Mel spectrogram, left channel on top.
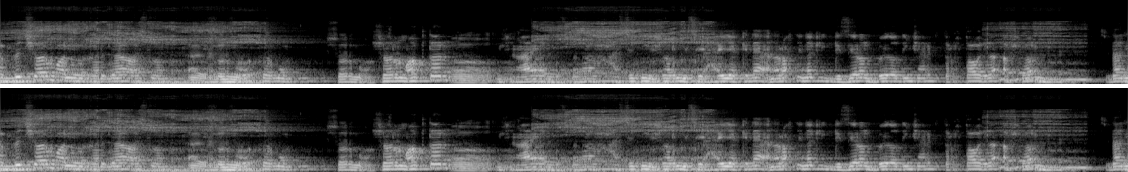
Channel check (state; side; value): identical; both; correlation 1.00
